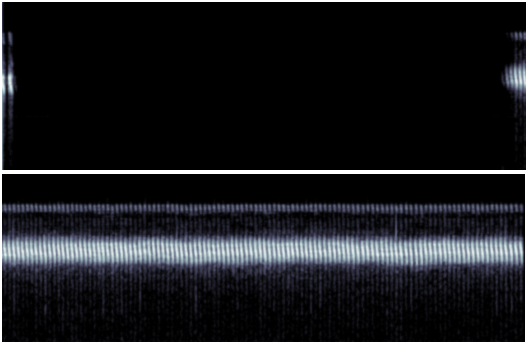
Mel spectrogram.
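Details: A canary sings in a long recording meant for teaching young canaries. A brief note is followed by about six seconds of quiet, then a sustained, very rapid, even high trill that continues to the end.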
